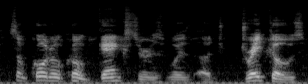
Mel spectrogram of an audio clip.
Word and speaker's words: Draco: Yeah, I mean, I have seen some quote unquote gangsters with Dracos or Draco, like it should be pronounced, in their pants, but you can't hide it.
